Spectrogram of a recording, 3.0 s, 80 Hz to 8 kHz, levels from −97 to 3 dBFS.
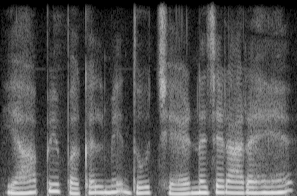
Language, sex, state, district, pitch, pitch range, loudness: Hindi, female, Sikkim, Gangtok, 230 Hz, 220-245 Hz, -16 LUFS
